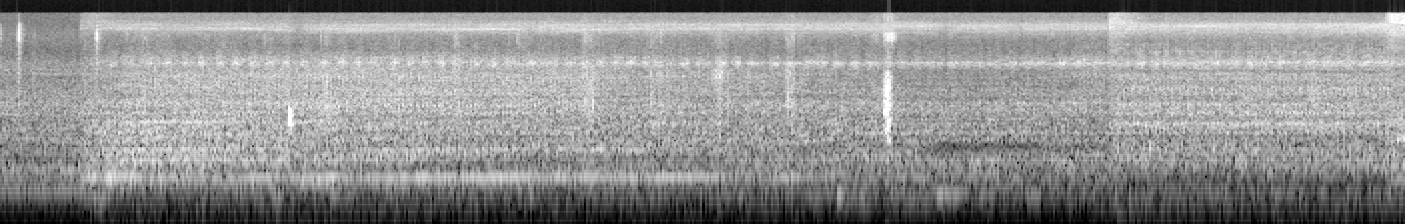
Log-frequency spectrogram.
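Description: Steady engine and road noise from inside a moving minibus, with a low hum for the first several seconds and a couple of brief clicks, then a quieter steady background noise.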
